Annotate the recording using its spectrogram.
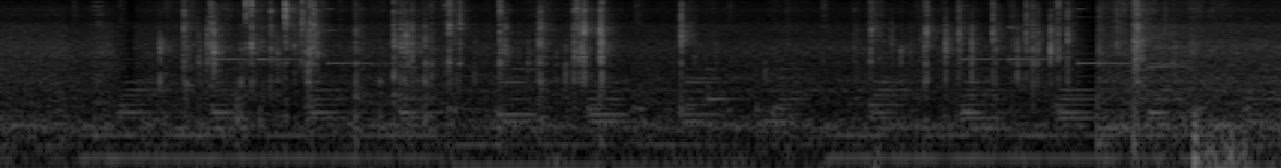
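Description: A clear plastic bag of powder crinkling in the hand in many short crackles as it is tipped and shaken over a pot, with background music playing throughout.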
